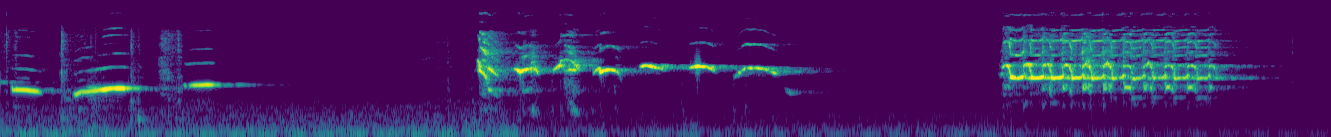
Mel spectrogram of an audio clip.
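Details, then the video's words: Pet cockatoo indoors whistling a short tune, wavering whistled notes followed by higher, rising phrases and a harsh, buzzy burst; light tapping in the background at the start. "What a Happy Little Tune!"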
